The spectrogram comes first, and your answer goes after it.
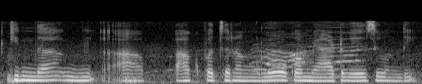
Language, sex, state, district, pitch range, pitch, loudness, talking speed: Telugu, female, Telangana, Mahabubabad, 170-185 Hz, 175 Hz, -15 LUFS, 125 wpm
